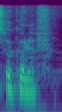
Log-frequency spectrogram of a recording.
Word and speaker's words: Sokolov: Oui, et ça se prononce Sokolov.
